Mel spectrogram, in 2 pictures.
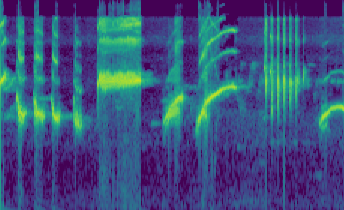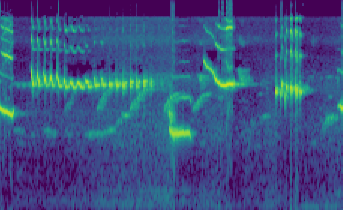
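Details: Full-variation song of an Asian pied starling in vigorous form, used to prompt training: rapid chirps, rising and falling whistles, buzzy trills and a long wavering high whistle.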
